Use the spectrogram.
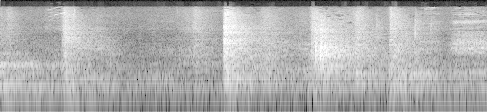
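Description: A heavy steel door aboard the Battleship Texas, sounding in a few knocks and scrapes of latches and hinges echoing through the ship's interior near the magazine, with no voices.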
